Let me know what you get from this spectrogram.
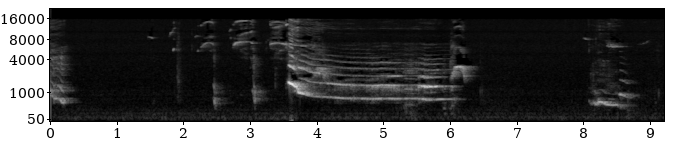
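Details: A 7-week-old Siberian Husky puppy gives her first howl, calling to another dog sniffing behind a door: a high, drawn-out howl that slides down and then holds steady.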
